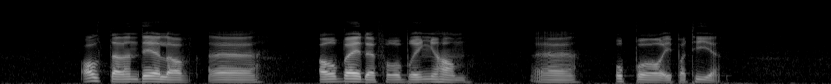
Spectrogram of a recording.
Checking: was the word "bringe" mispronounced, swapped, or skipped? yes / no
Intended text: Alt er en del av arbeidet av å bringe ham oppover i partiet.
no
